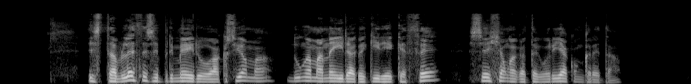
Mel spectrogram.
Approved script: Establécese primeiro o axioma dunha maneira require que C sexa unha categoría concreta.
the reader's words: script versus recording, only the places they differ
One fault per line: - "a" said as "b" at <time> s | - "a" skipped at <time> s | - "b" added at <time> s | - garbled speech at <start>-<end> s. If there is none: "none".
none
